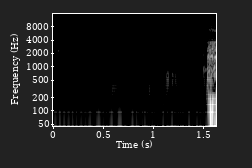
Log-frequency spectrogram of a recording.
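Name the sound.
sipping water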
